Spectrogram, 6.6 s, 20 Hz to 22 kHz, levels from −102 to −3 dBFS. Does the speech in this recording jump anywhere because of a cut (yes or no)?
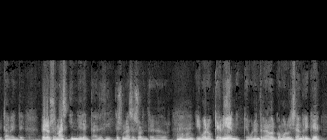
yes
